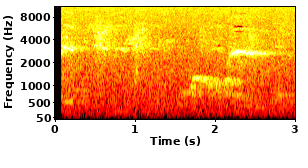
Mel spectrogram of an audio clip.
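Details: Oriental magpie-robin, a very common resident, singing in Ubon Ratchathani, Thailand, on 27 December 2020: a few clear whistled phrases, one lower held note near the middle and a higher one later, over steady background noise.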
